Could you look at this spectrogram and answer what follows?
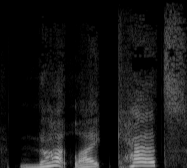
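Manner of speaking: impassioned, shrill, high little mouse voice. The Mouse answers a girl who just mentioned cats: shrill, passionate. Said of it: "cried the Mouse in a shrill, passionate voice".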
